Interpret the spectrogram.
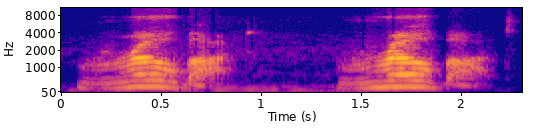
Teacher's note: The accent is on the first syllable.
